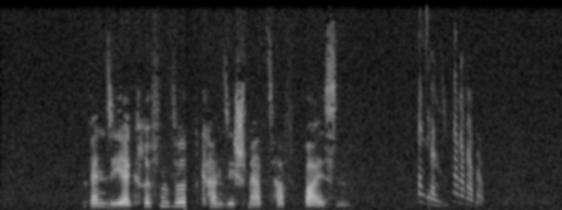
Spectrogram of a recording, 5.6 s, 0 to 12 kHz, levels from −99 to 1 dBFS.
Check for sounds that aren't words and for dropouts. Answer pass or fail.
fail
